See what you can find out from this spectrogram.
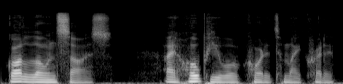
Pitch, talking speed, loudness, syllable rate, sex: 105 Hz, 225 wpm, -19 LUFS, 6.3 syllables/s, male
